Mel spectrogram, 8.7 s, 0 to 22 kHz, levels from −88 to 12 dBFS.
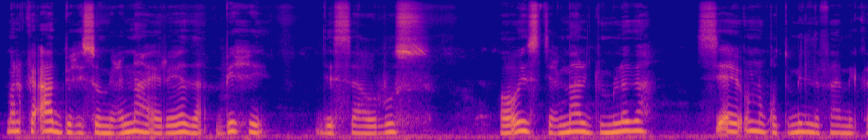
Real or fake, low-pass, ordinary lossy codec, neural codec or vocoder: real; none; none; none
